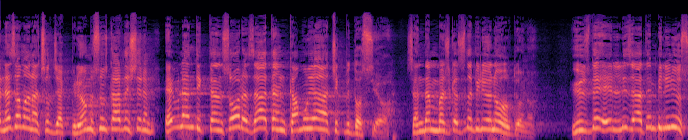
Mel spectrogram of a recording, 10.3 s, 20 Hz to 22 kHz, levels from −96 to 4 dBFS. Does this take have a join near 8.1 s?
no; 1 cut; at 2.3 s

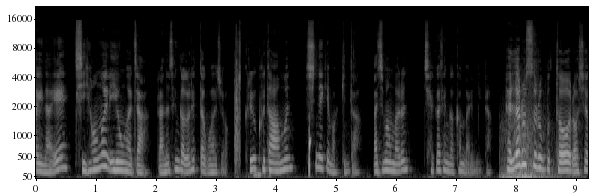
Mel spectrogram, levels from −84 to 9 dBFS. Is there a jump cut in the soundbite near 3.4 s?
yes; 1 cut; at 3.4 s

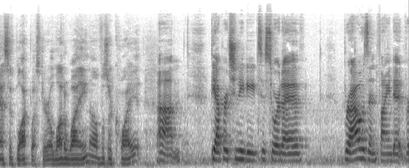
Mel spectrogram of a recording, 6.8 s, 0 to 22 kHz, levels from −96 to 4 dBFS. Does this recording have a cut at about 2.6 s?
yes; 1 cut; at 2.6 s

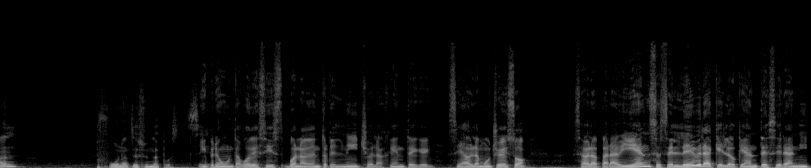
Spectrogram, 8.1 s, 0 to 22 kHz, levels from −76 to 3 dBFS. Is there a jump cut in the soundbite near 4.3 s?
yes; 2 cuts; at 3.3 s, 4.3 s

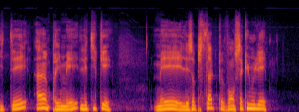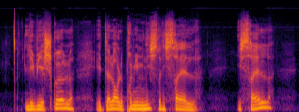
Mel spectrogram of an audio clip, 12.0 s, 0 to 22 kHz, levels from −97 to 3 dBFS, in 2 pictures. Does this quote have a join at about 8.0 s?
no; 0 cuts

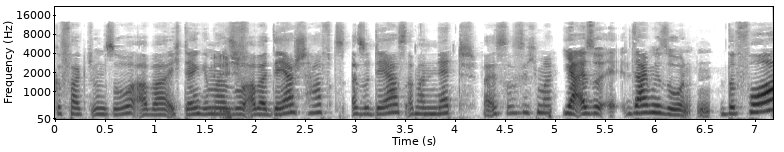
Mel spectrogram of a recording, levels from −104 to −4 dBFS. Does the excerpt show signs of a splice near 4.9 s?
yes; 1 cut; at 4.9 s

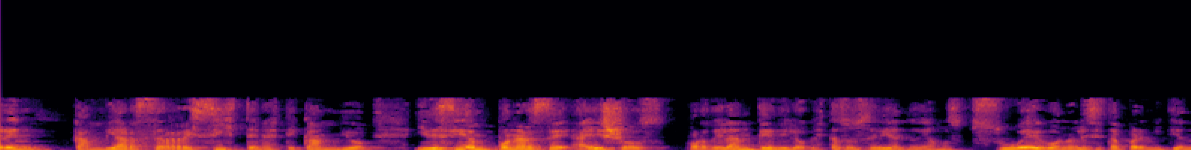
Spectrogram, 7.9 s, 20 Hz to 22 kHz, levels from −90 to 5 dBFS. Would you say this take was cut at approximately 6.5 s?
no; 1 cut; at 4.5 s

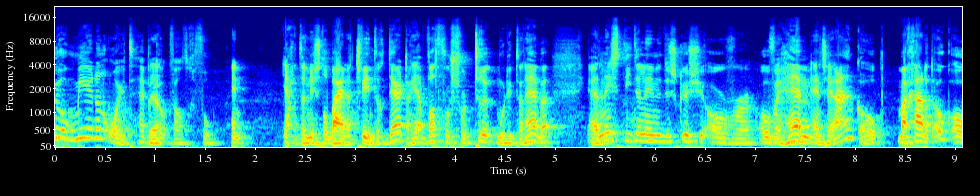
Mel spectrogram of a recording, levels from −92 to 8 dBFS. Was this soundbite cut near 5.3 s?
no; 1 cut; at 1.7 s

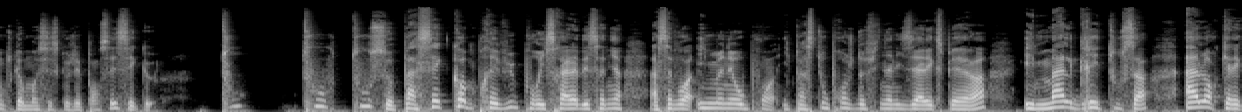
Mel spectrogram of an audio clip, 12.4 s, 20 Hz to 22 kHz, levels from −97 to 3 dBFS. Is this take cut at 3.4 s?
yes; 1 cut; at 3.4 s

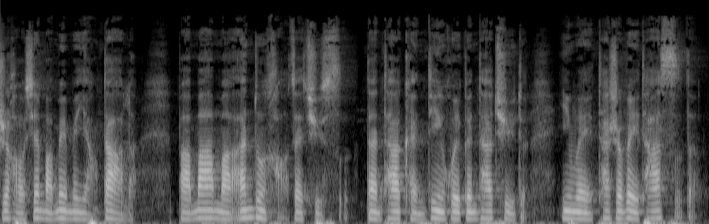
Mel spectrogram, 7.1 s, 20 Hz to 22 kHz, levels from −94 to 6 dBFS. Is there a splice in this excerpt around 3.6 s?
yes; 1 cut; at 3.6 s

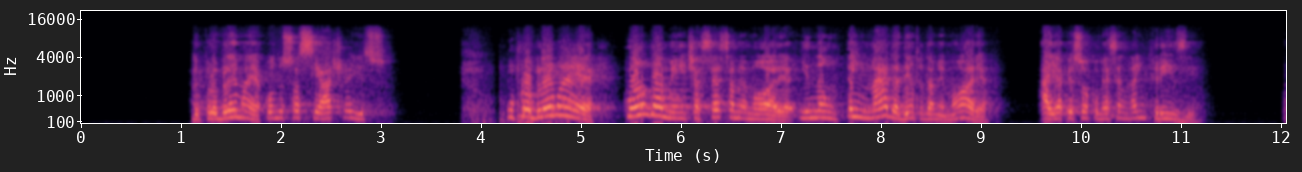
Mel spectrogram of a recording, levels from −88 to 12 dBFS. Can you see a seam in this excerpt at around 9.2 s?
no; 2 cuts; at 1.1 s, 4.1 s

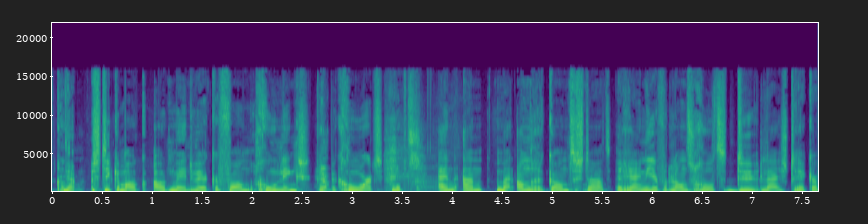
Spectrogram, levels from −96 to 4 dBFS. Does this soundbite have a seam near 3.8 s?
no; 0 cuts

